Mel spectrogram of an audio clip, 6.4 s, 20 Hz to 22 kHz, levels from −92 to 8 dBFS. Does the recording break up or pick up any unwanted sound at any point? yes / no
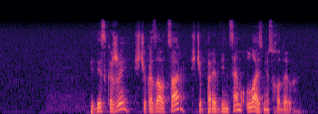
no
